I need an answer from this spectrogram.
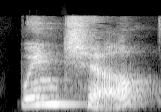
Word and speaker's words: windchill: as it sounds hibernate windchill is a little bit harder because when we pronounce it in English you typically don't hear this D very clearly um but it is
